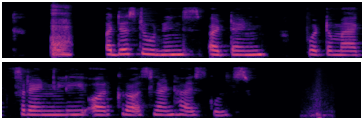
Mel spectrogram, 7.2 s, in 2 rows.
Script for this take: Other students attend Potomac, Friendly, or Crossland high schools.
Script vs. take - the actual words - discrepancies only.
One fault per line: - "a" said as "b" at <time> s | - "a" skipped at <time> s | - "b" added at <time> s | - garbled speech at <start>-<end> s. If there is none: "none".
none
